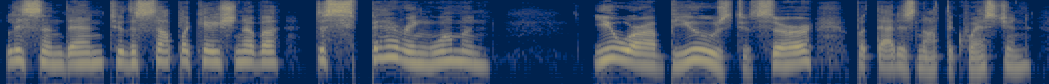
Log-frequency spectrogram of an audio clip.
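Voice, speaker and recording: A man's voice: fairly high pitch, unhurried, no echo, studio quality, pitched above the performer's own voice. A man voicing a scheming noblewoman who feigns pious, tearful meekness as she pleads. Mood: tearful pleading. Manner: pleading, sobbing, breathless. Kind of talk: audiobook character voice.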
